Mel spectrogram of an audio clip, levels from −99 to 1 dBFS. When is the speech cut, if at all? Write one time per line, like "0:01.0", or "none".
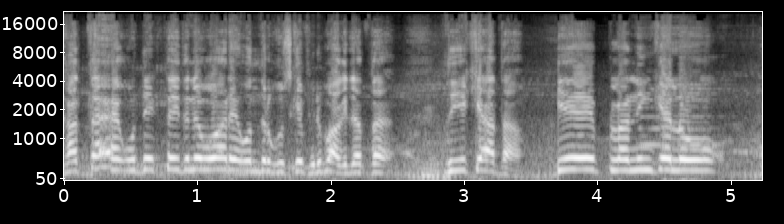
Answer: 0:03.7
